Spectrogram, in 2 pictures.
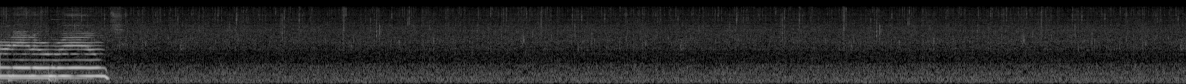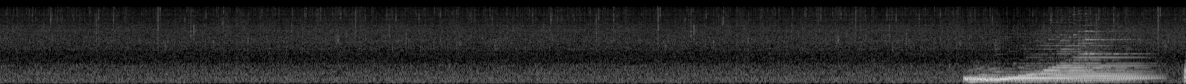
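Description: Steady cartoon rainfall patters outside as a soft, even wash of drops, with brief musical tones at the start and a louder sung or spoken burst near the end.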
